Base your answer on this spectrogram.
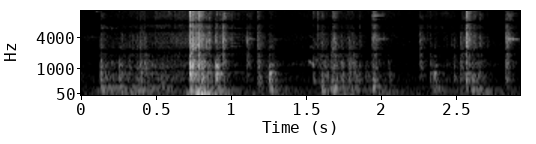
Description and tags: Door Closes Fast
Door being closed quickly.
